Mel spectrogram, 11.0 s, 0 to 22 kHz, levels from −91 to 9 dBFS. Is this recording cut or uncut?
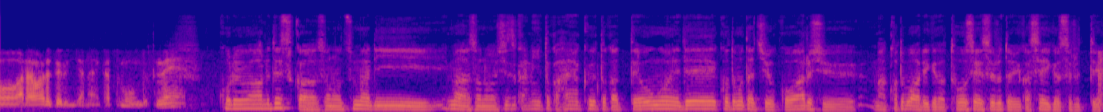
uncut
